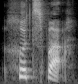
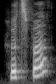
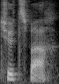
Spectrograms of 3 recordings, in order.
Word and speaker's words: chutzpah: yeah you've got no hutzpah hutzpah did i say it right we'll take it you need that like you're clearing the back of your throat no more hurts but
